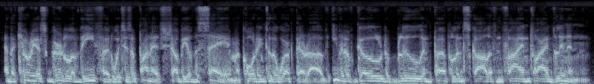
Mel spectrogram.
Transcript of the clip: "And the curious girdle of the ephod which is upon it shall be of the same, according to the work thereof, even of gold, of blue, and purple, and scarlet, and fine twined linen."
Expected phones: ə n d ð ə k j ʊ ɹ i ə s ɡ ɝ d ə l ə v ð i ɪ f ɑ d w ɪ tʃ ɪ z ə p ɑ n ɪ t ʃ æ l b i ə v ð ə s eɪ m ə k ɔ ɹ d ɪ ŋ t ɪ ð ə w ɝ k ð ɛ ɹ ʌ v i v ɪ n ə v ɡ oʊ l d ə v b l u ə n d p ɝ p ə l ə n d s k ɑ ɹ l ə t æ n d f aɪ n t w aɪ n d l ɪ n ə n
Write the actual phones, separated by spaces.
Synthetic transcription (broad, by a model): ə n ð ə k j ʊ ɹ i ə s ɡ ɝ d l ə v ð i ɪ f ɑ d w ɪ tʃ ɪ z ə p ɑ n ɪ t ʃ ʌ l b i ə v ð ə s eɪ m ə k ɔ ɹ d ɪ ŋ t ɪ ð ə w ɝ k ð ɛ ɹ ʌ v i v ɪ n ə v ɡ oʊ l d b l u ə n p ɝ p l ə n s k ɑ ɹ l ə t n f aɪ n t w aɪ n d l ɪ n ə n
